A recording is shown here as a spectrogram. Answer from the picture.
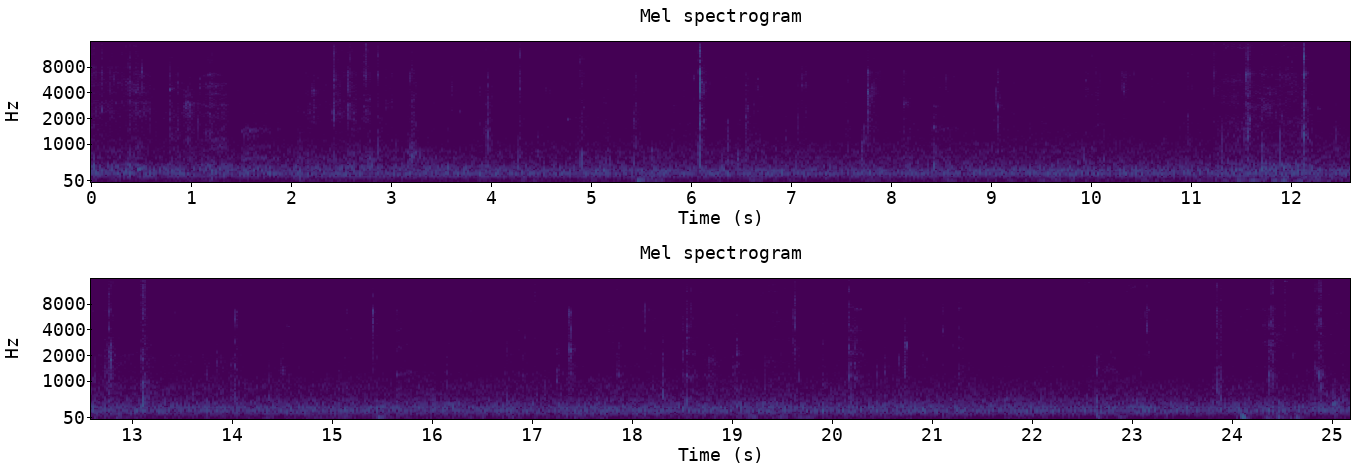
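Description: Close-up eating sounds: chewing and crunching of crisp pan-fried birria tacos, with many small crisp clicks and a few louder snaps around the middle. A steady low hum runs underneath.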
